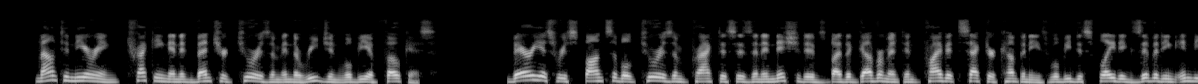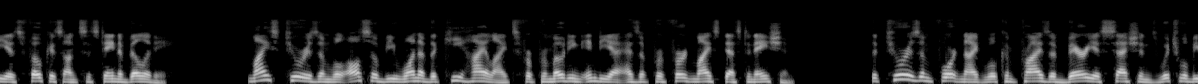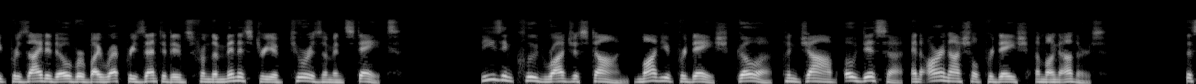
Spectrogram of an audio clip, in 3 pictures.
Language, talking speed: English, 145 wpm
